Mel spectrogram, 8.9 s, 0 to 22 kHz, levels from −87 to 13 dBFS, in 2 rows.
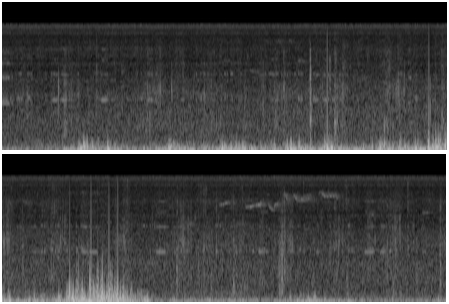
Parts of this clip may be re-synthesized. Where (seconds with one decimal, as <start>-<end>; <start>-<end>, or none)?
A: none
